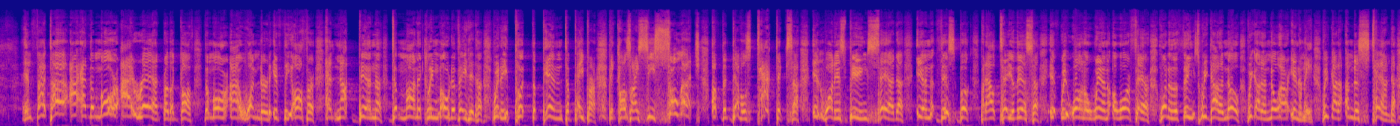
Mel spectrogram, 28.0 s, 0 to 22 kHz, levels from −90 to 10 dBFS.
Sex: male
